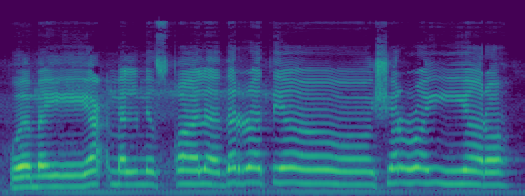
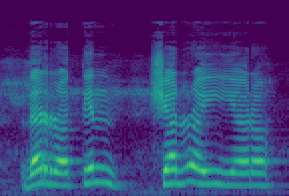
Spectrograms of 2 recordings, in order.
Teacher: Jangan dzarratin syarrayyara, nggak boleh. Jadi kasrotain bertemu huruf shin, hukumnya apa? Ikhfa, jadi harus samar.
